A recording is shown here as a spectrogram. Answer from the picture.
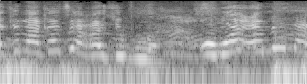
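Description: A woman speaking loudly into a handheld microphone, her voice rising in pitch near the end, with a low rumble underneath.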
